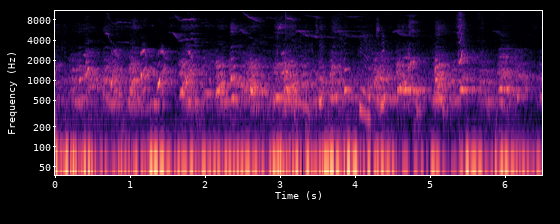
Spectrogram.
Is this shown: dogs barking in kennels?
yes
